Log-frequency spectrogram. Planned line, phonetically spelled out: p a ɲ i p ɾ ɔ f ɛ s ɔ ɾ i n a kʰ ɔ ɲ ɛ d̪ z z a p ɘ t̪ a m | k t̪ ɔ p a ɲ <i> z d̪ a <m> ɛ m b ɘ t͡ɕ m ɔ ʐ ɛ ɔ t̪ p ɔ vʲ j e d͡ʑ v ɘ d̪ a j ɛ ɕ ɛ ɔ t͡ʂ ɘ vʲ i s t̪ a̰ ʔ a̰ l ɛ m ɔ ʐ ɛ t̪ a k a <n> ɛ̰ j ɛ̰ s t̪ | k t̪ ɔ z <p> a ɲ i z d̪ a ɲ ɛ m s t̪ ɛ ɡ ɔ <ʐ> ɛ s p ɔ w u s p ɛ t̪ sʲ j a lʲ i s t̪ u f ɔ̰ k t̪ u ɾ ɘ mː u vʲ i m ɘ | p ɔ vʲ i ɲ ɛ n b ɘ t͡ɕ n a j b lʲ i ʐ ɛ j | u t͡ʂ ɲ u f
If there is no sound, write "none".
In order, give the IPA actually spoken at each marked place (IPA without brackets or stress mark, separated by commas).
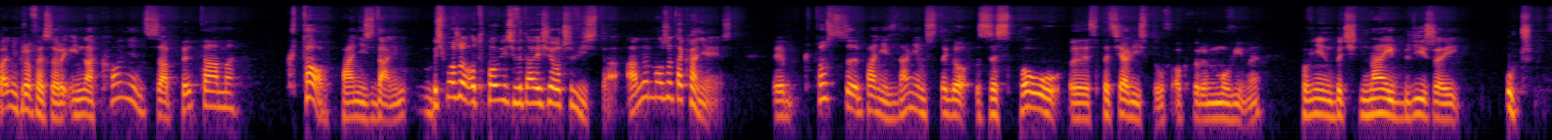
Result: i, ɲ, ɲ, p, z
